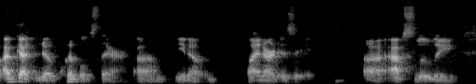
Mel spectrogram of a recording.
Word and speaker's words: Beinart: Is that how you pronounce it? I think it's Read it. Beinart, but yeah, Beinart.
